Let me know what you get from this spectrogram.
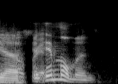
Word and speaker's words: Immelmann: An Immelmann.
